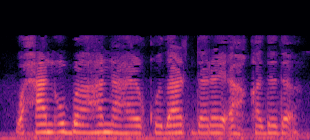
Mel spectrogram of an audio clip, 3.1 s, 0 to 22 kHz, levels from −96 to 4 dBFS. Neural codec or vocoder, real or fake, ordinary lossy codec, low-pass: none; real; AAC, 24 kbps; 19.8 kHz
